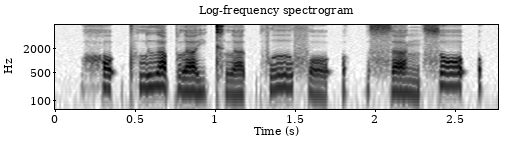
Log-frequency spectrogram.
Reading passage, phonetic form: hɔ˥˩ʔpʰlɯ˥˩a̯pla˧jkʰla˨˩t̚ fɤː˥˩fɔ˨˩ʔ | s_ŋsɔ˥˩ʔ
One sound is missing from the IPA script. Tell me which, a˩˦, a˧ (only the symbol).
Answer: a˩˦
